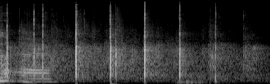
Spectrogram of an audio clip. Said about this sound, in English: So I think we should all start by giving a big applause to all the editors. Thank you so much.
